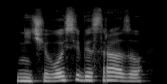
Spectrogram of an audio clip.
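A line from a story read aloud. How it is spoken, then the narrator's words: Soft laugh. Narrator (Russian): мягко рассмеялся он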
